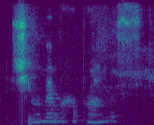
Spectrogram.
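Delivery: soft unvoiced question to the kids; whispered aside. A narrator's reading. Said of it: "aside to listeners".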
